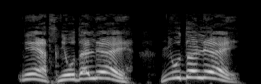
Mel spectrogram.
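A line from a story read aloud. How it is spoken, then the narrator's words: Shouting. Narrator (Russian): кричал Бубин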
